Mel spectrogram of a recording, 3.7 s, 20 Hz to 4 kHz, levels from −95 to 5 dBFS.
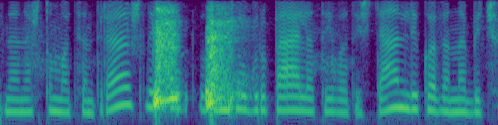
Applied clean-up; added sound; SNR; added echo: neural mask model RNNoise.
